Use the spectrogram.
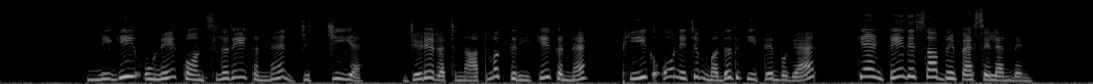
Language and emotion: Dogri, disgusted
